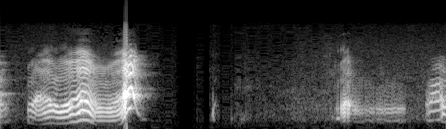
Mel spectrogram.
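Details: Pet Patterdale Terrier 'talking and singing' gives a wobbling, whining yowl that rises to a sharp squeak, then falls silent. Two shorter moaning whines follow near the end.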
